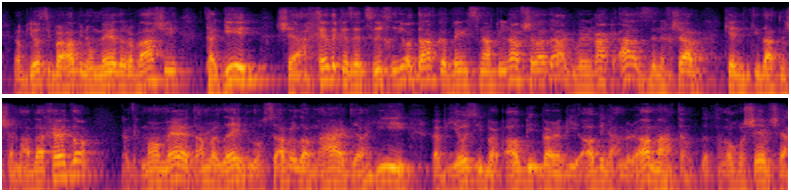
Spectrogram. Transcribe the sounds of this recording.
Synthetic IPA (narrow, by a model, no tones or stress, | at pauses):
ɾabjoʊsibaɾabinɔmɛɹlˠəɾavaʃi | tʰaɡidʃɛa̰χɛlˠɪkazɛt͡sɾiχlˠijot̚d̥afkəbeɪnsnapiɾavʃɛlˠadaɡvɪɾakazːɛnɪχʃavkɛntʰilˠatnəʃa̰ma̰vɪaχɛɾɛtlˠoʊ | a̰dɪɡmɔɾɔmɛɾɛtʰa̰mɾalˠeɪvlˠoʊsavəɾlˠəamaɾdahiɾabjoʊsibabbaɾabiʔɔ̰bina̰ma̰ɾamatʰa̰tʰalˠoʊχoʃɛvʃɛa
